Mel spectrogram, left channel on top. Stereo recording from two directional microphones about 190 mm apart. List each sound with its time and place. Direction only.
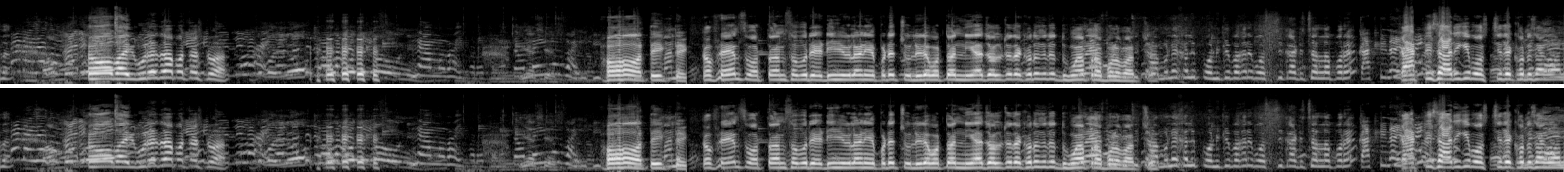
0.3 s a sound: 50° right (ahead or behind)
0.8 s speech: 5° left (ahead or behind)
6.0 s speech: 20° right (ahead or behind)
7.0 s speech: centre (ahead or behind)
11.4 s speech: 45° right (ahead or behind)
12.1 s speech: centre (ahead or behind)
13.9 s speech: centre (ahead or behind)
